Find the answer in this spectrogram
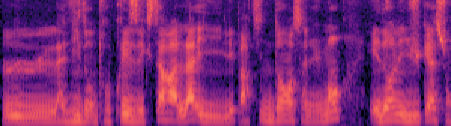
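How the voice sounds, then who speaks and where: The recording is very clean, its background silent. In it, a man talks in a dark, mellow tone. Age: 20s. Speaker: maths teacher. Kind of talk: casual vlog monologue. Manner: hesitant, many fillers.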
